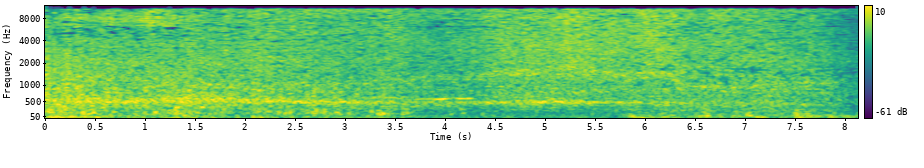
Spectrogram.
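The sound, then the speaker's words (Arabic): Thunder rolls as a loud, continuous, low rumble mixed with a wind-like roar. It swells and eases unevenly throughout, with no voices. “بعد كده حسيت بصوت برق ورعد.”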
